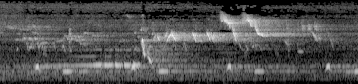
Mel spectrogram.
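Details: Park birds in Seoul's Samcheong Park: a sharp descending whistle, then high chattering trills, while soft lower notes repeat about twice a second in the background.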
